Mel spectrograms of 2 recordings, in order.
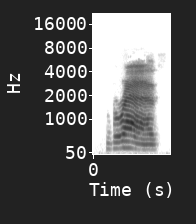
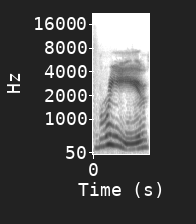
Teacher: Breath, itu TH-nya jangan bergetar. Breath, unvoiced. Breathe, ada E-nya di belakang. Voiced.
